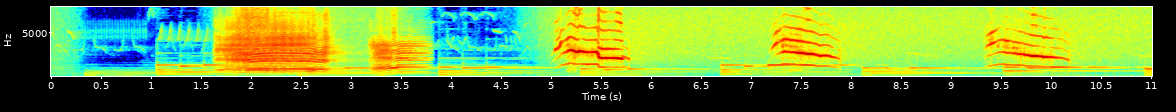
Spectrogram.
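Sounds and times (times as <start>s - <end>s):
background music with held notes: 0.0s - 11.0s
goat bleating: 1.6s - 3.8s
cat meowing: 5.0s - 5.8s, 7.2s - 7.9s, 9.3s - 10.2s.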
